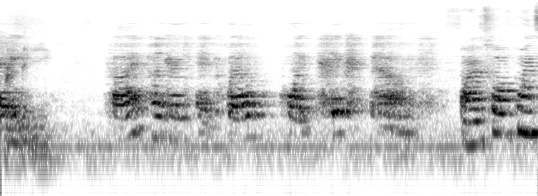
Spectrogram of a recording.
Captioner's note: electronic Voice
